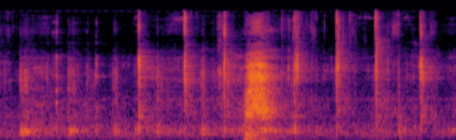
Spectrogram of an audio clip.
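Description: Close-miked chewing of crusty French baguette: a run of sharp, irregular crunching clicks, with one louder noisy burst about halfway through.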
